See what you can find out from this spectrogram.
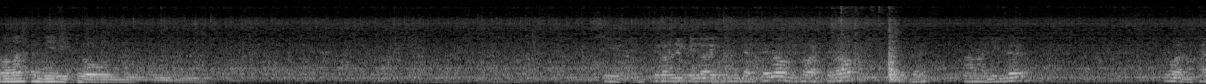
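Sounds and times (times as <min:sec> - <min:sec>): bicycle drivetrain whirring: 0:00.0 - 0:12.0.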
